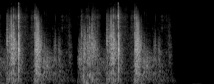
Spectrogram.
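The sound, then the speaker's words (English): A paper ballot being folded: several crisp, dry paper rustles and creases in two short groups, fairly quiet and alone, ending in silence. “Now, write your candidate's name on a paper. Fold the paper.”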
